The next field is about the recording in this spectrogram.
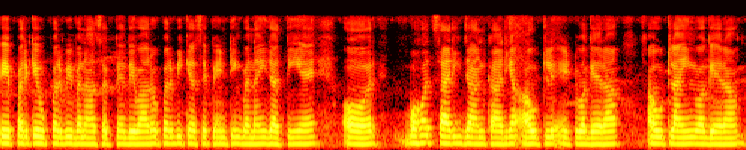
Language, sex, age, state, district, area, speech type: Hindi, male, 60+, Rajasthan, Jodhpur, rural, spontaneous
